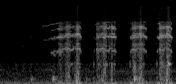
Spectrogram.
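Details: Young common kestrels trying their wings at Théding, France, on 24 June 2020; four harsh, ringing notes close together in under two seconds, the first slightly softer, with faint background rustling.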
